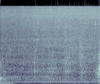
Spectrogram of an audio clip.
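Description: Food sizzling in a frying pan on the stove, a steady hiss.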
